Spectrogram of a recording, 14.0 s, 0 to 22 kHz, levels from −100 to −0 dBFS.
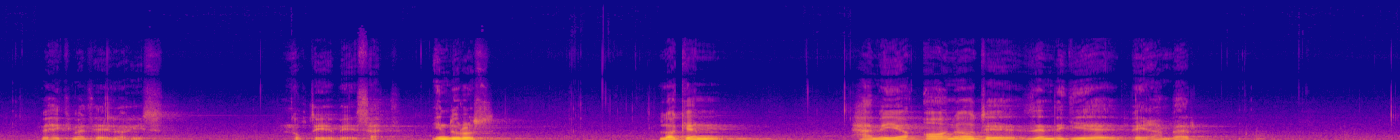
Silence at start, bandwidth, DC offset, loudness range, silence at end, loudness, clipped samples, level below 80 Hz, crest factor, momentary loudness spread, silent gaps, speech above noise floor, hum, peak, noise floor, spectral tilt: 0.4 s; 9 kHz; under 0.1%; 12 LU; 1.4 s; -27 LUFS; under 0.1%; -64 dBFS; 22 dB; 20 LU; none; 31 dB; none; -6 dBFS; -57 dBFS; -8 dB/octave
